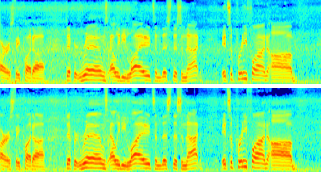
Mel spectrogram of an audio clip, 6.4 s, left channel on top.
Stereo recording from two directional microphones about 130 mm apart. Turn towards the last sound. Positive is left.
turn(degrees=-40)  # may be behind; listen again after turning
